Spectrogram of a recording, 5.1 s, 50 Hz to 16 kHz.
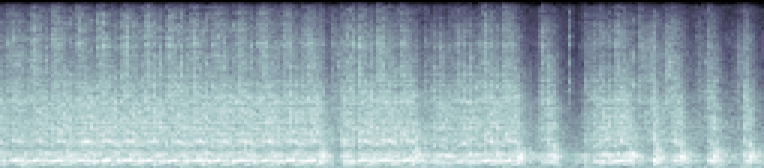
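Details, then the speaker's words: Chrysler 446 six-pack engine (69½ A12 Super Bee) on the run stand after fuel lines tightened: long rough cranking with uneven sputters, then it stumbles and catches; flooded, leaned out with continued cranking and ran good. "Just kept cranking on it, and eventually it leaned out and fired right up and ran good."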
